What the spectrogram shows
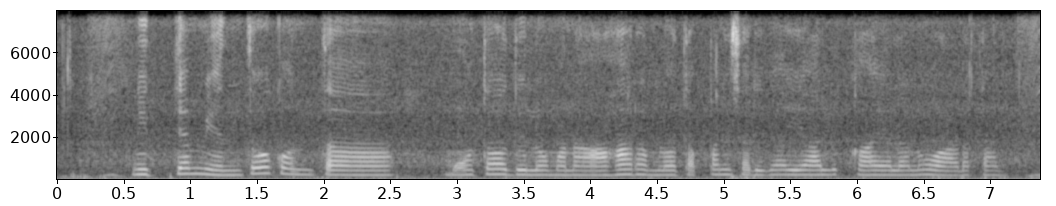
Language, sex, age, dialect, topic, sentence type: Telugu, female, 25-30, Central/Coastal, agriculture, statement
